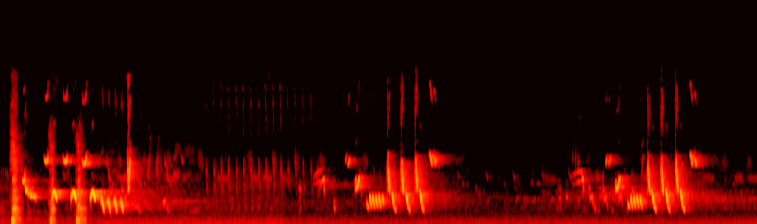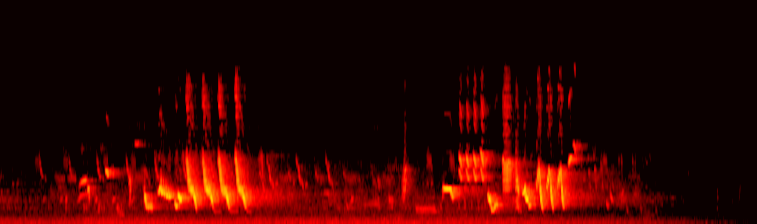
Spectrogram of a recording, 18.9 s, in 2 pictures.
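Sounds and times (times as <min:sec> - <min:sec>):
songbird chirping: 0:00.0 - 0:18.9.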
